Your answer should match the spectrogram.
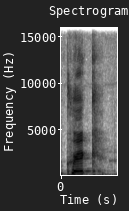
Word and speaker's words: crick: And is that the way you pronounce the crick? – Yeah, Fork in the Crick. Yep.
